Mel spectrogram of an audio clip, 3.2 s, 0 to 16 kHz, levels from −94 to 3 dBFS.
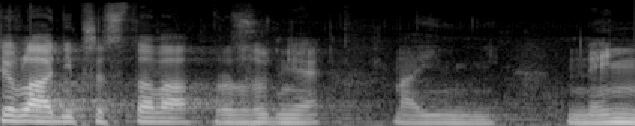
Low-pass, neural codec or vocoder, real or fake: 14.4 kHz; none; real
